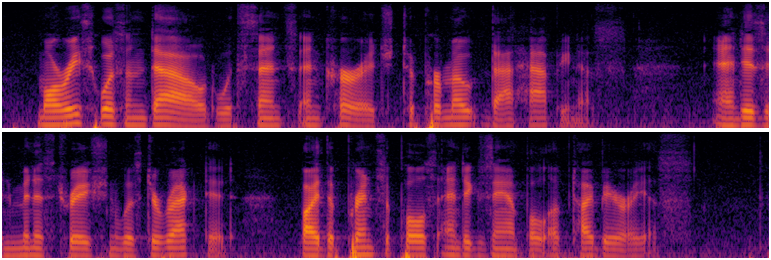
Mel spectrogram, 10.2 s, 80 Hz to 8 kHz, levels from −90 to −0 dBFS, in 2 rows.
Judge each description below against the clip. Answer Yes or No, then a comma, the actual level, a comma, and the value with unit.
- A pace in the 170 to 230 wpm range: No, slow, 135 wpm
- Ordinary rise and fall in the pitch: No, narrow, 1.6 semitones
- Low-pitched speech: Yes, low, 125 Hz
